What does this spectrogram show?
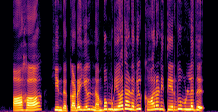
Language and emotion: Tamil, surprised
